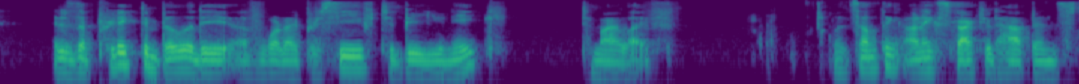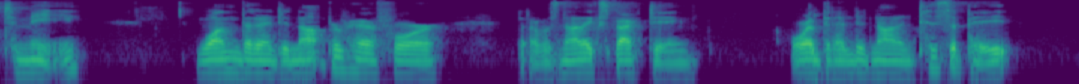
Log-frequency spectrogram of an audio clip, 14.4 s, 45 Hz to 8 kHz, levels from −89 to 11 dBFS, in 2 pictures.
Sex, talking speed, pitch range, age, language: male, 160 wpm, 100-120 Hz, 30-49, English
